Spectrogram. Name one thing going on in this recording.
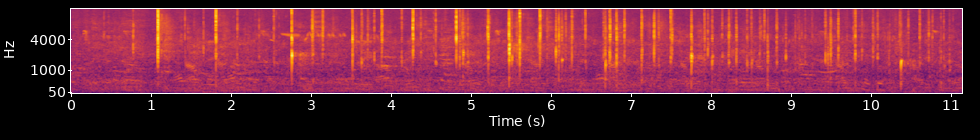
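Players slap hands as they greet each other.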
